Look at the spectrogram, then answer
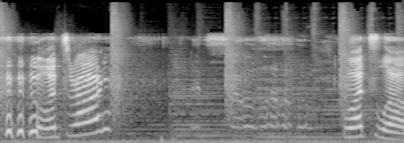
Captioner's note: laughs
